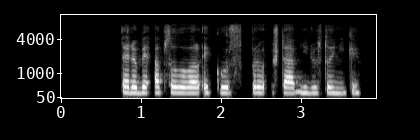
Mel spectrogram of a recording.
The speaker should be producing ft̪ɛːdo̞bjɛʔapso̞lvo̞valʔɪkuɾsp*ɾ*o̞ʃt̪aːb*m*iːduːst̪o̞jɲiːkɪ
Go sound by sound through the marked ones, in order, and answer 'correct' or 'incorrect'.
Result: correct, incorrect: ɲ

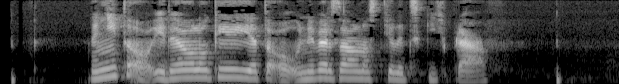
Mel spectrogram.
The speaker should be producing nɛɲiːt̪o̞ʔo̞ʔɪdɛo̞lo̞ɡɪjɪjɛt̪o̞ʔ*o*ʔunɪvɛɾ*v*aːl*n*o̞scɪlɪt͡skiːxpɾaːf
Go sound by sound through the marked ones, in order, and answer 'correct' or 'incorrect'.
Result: correct, incorrect: z, correct

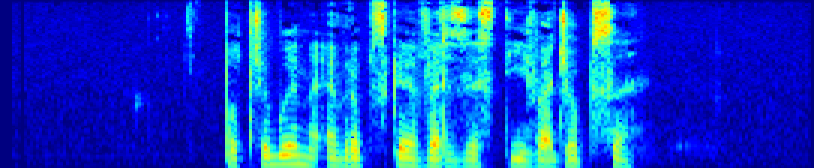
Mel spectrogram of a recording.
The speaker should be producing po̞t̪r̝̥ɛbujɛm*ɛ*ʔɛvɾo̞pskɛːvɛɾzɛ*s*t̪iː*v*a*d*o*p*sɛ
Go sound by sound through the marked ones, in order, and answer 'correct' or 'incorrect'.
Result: correct, correct, correct, incorrect: d͡ʒ, correct

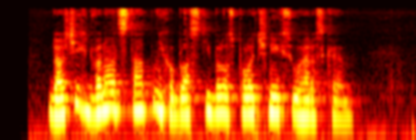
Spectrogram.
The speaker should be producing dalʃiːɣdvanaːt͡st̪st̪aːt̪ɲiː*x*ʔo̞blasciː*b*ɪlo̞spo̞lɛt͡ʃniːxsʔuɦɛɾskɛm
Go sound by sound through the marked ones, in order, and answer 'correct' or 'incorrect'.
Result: correct, correct

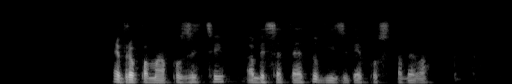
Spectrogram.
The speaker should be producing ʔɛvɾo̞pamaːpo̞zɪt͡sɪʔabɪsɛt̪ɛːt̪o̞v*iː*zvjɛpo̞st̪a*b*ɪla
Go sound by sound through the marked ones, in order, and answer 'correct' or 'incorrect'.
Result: correct, incorrect: v

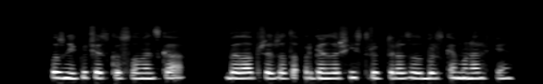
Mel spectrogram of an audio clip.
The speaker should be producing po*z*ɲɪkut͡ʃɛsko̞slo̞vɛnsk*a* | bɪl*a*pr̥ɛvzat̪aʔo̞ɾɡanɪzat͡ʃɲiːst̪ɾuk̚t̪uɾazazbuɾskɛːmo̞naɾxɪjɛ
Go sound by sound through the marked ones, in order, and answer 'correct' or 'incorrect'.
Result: correct, correct, correct

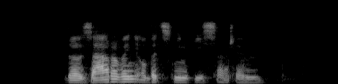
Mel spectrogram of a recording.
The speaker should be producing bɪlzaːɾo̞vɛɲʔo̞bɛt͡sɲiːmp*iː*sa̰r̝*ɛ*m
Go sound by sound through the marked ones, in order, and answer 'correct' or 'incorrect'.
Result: correct, correct

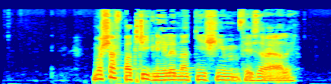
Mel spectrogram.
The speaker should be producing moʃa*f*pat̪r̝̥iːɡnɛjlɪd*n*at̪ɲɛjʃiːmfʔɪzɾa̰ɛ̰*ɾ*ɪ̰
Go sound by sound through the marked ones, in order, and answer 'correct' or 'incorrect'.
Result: correct, correct, incorrect: l

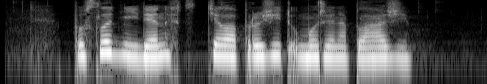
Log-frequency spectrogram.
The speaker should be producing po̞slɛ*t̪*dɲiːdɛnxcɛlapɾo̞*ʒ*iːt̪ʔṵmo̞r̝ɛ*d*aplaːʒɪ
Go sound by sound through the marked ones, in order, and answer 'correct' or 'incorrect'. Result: incorrect: none, correct, incorrect: n

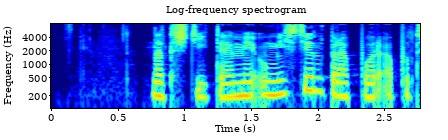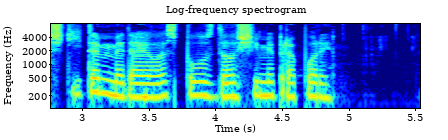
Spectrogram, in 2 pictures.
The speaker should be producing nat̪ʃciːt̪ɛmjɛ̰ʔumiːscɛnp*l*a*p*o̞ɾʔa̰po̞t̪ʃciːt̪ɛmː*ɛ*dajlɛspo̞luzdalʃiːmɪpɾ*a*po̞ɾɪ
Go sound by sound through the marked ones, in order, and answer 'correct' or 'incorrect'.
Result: incorrect: ɾ, correct, correct, correct

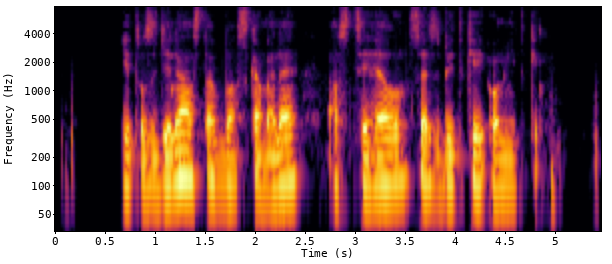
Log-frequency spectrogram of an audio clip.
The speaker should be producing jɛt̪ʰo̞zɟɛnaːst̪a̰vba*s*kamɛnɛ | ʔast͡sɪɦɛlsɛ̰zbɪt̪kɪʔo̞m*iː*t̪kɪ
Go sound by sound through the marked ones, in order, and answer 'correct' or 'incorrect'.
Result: correct, correct

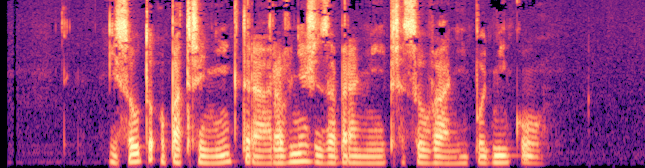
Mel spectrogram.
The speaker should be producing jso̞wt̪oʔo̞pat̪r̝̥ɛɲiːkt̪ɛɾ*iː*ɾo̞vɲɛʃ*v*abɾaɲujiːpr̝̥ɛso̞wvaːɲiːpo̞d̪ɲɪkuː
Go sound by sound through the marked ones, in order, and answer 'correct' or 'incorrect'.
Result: incorrect: aː, incorrect: z

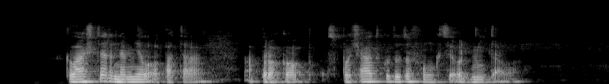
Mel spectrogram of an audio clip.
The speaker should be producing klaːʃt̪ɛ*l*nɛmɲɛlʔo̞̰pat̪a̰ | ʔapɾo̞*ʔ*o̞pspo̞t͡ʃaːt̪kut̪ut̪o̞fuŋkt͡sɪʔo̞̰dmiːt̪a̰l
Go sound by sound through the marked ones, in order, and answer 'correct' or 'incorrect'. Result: incorrect: ɾ, incorrect: k

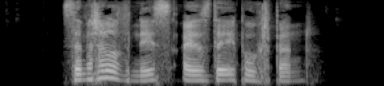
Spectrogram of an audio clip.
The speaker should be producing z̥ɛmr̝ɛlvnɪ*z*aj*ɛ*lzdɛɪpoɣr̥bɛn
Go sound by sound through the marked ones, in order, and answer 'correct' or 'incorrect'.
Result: incorrect: s, correct

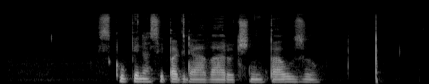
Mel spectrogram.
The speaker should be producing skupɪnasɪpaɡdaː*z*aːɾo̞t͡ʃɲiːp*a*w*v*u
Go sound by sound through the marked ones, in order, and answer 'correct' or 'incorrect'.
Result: incorrect: v, correct, incorrect: z

